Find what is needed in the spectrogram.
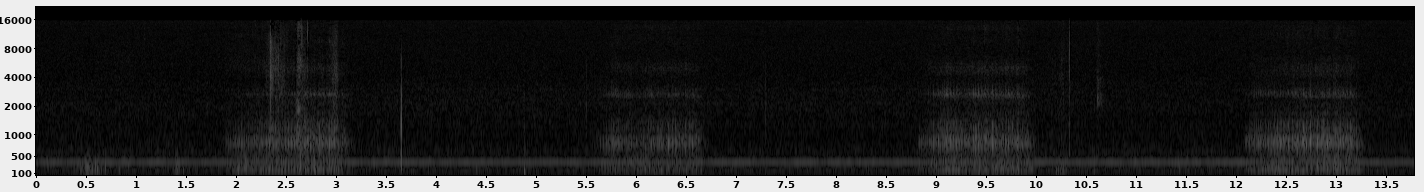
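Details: Loud, rhythmic snoring from a Shih Tzu dog, about 17 snores a minute, over a steady background hum.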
